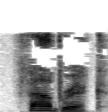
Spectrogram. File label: "Fabric", English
